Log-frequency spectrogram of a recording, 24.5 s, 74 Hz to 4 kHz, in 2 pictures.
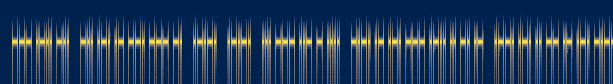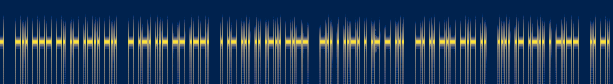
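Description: Morse code, heard as a keyed tone, about 36 wpm, 550 Hz. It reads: OLD DRAGON <AR> <AR> SOUTH CAROLINA PRIMARY DONALD TRUMP EASILY DEFEATS NIKKI HALEY IN
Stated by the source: Morse code transmission of news headlines, preceded by vvv.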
